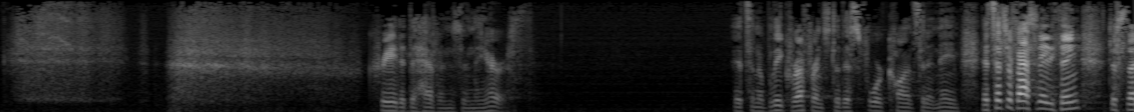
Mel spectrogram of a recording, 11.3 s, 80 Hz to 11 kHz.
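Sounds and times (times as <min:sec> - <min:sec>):
slow human breathing in and out: 0:00.0 - 0:03.7, 0:10.8 - 0:11.1
speech: 0:03.8 - 0:05.4, 0:07.3 - 0:11.3.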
